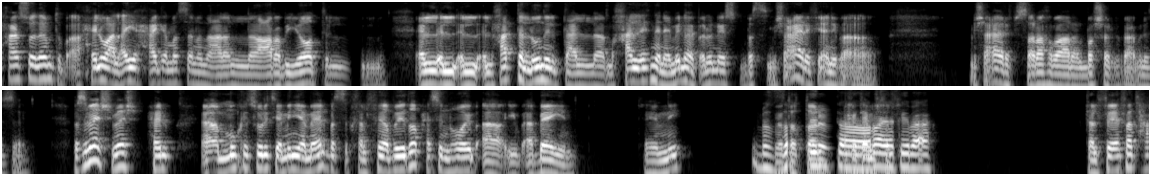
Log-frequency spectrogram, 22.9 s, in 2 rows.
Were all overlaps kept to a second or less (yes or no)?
no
